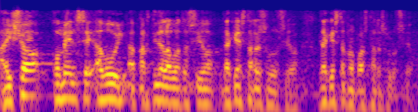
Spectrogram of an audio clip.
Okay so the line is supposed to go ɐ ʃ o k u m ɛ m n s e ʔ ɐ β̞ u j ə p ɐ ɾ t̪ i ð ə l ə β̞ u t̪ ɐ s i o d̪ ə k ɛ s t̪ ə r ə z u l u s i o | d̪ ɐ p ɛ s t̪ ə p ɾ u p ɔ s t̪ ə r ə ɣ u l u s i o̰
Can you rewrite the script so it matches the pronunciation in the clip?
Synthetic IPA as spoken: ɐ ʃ ɔ k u m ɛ n s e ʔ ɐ β̞ u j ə p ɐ ɾ t̪ i ð ə l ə β̞ u t̪ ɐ s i o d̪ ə k ɛ s t̪ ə r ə z u l u s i o | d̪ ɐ k ɛ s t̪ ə p ɾ u p ɔ s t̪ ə r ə z u l u s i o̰

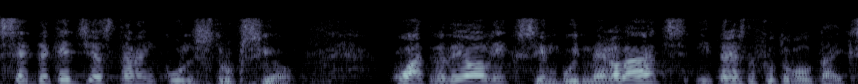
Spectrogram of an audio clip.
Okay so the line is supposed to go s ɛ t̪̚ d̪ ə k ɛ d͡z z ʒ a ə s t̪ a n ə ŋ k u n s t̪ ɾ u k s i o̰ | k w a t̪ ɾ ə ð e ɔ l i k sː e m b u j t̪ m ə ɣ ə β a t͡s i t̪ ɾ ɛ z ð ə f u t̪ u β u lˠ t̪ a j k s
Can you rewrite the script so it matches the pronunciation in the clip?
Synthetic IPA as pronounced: s ɛ t̪̚ d̪ ə k ɛ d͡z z ʒ a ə s t̪ a n ə ŋ k u n s t̪ ɾ u k s i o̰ | k w a t̪ ɾ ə ð e ɔ l i k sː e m b u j t̪ m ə ɣ ə β a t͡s i t̪ ɾ ɛ z ð ə f u t̪ u β u lˠ t̪ a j k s

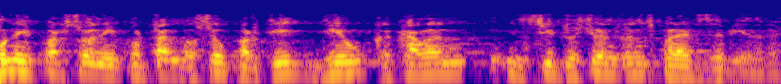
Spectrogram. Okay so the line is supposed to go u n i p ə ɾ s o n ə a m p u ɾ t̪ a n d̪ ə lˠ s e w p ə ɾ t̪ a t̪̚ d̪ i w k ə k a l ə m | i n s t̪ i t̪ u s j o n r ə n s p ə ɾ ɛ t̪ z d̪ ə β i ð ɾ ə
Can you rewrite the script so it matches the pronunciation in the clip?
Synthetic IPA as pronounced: u n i p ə ɾ s o n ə i m p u ɾ t̪ a n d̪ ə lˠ s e w p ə ɾ t̪ i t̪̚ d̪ i w k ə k a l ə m | i n s t̪ i t̪ u s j o n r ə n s p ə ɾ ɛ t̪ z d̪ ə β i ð ɾ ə

